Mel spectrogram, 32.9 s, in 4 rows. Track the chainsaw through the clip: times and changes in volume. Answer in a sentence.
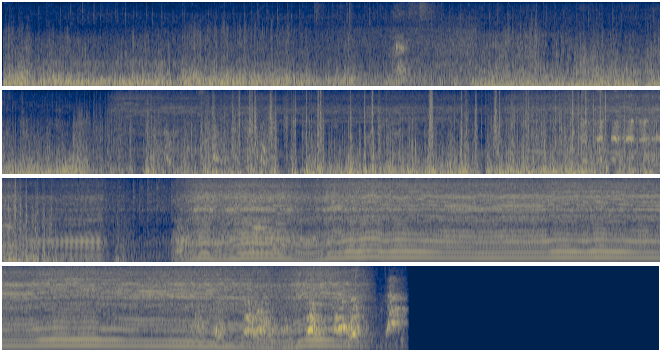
The chainsaw can be heard from 0.0 to 29.4 s, getting louder.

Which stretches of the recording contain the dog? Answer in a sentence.
The dog can be heard from 3.9 to 5.5 s, from 10.2 to 11.6 s, from 18.6 to 20.1 s and from 27.1 to 29.8 s.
